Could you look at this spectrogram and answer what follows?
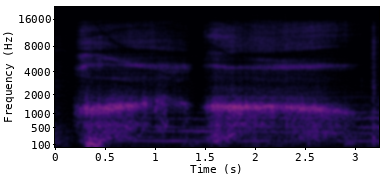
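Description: Two long, drawn-out snores from a sleeping woman, wheezy and rasping with a whistling edge, separated by a short pause, faint and close with no talking.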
